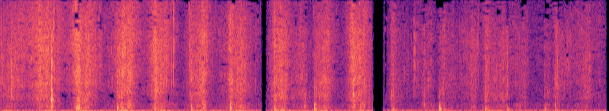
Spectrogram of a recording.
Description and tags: Running through grass foot foley.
